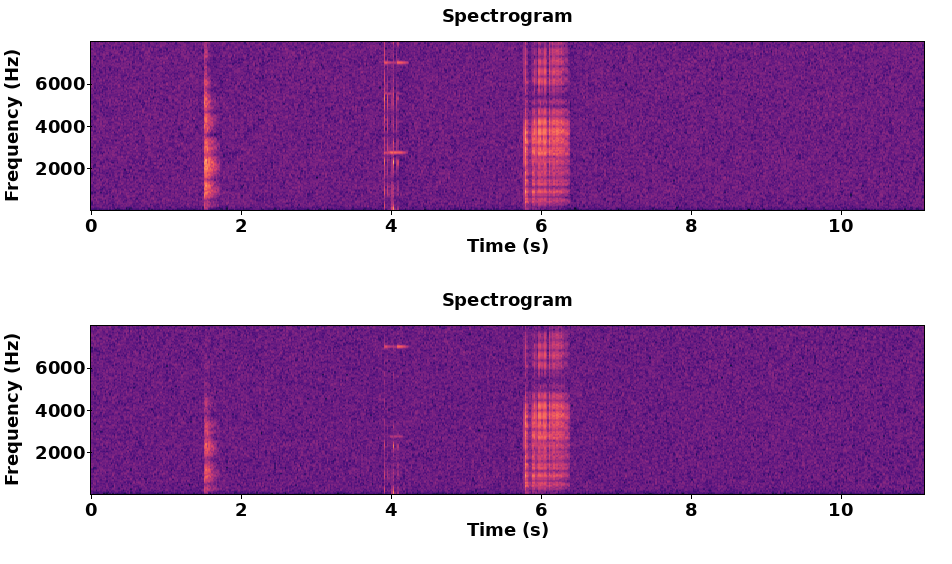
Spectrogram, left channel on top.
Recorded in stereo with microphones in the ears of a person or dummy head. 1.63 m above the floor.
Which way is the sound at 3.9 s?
85° left.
